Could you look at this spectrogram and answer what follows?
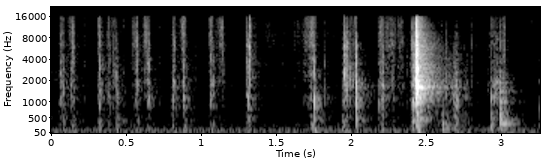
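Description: A deck of playing cards is cut and then shuffled, giving a run of soft, quick riffling flutters that end in a brighter, louder burst of cards snapping together, then a few lighter taps.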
